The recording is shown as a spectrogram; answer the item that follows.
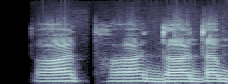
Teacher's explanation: त थ द द बोलिएगा तो दांत में जाके सटेगा जबान, तो दंत से आवाज आएगा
